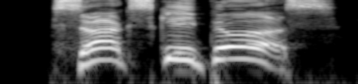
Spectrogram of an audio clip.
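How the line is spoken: Shouted. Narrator (Russian): прокричал Рагнар

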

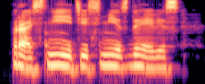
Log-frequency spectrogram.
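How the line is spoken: Loud bark. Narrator (Russian): рявкнул мистер Сандерс

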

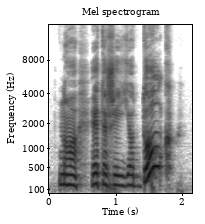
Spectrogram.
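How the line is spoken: Exclamation. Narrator (Russian): воскликнул

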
